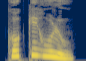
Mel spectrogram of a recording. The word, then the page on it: ಗೋಗಹಳೆ: gōgahaḷe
